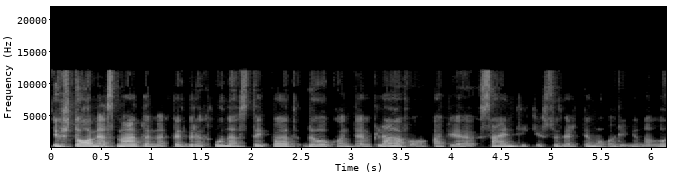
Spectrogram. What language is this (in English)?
Lithuanian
